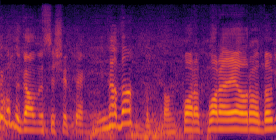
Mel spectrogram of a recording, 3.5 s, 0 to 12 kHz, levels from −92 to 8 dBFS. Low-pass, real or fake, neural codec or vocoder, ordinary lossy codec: 10.8 kHz; fake; codec, 24 kHz, 1 kbps, SNAC; AAC, 64 kbps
